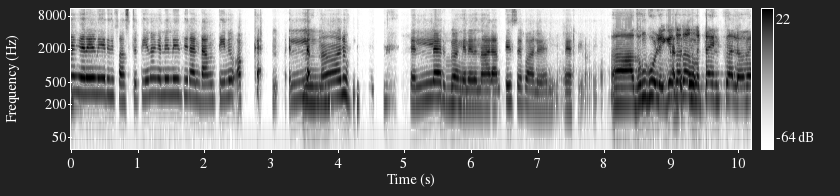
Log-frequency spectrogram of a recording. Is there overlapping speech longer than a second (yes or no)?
no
